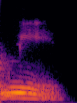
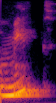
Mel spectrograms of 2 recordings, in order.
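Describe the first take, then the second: First: The vowel is said a bit longer. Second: The vowel is said short. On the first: The speaker calls it right. "Una lar- un pedacito más largo" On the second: The speaker calls it wrong. "No es tanto mit"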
